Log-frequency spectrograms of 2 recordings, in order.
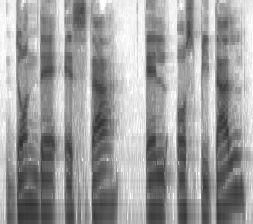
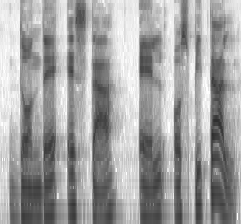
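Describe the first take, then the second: First: Slow questioning option with a rise on hospital; offered as one choice, the end lifted; quiz option, rising. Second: Settled answer, the fall on hospital; confirmed answer, falling. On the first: Teacher reading a quiz choice to learners, slow and rising. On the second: Teacher giving the correct translation, calm and falling. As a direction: state it as the final answer. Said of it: "is translated as". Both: Shown as a demonstration.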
